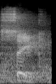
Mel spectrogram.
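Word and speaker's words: SAIC: GM has a successful partnership with Chinese company SIC, pronounced Sik, and what appears to be a mutually beneficial relationship. GM got access to the world's largest car market. Seikk got Western technology and together they've sold millions of cars in China.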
